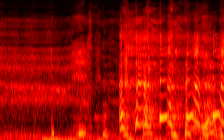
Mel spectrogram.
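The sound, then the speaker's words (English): A voice imitates a cheering crowd, a loud, breathy, hissing roar with wavering vocal tones that bursts in after a quieter opening second and holds steady to the end. “That was my fake the cheer of the crowd that's here.”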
